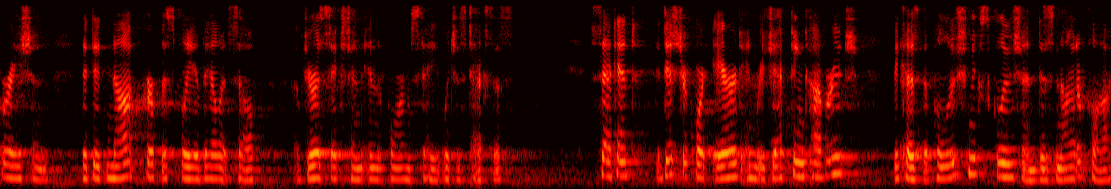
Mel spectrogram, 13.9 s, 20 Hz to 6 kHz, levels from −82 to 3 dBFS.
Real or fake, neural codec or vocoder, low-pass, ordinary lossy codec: fake; codec, 16 kHz, 6 kbps, DAC; 5.4 kHz; AAC, 32 kbps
